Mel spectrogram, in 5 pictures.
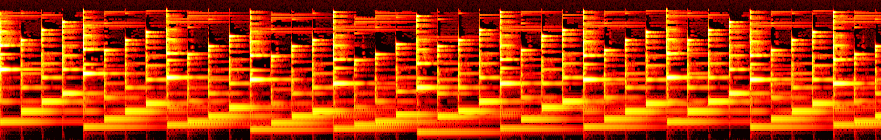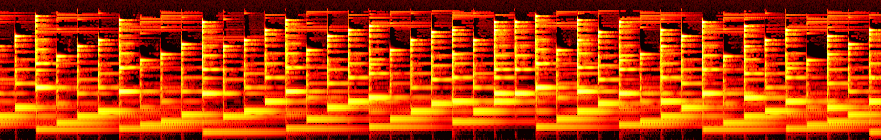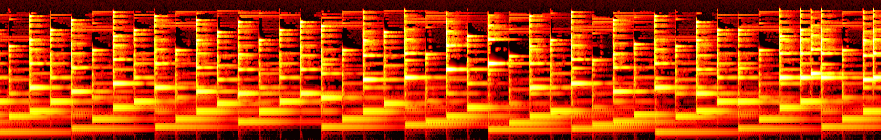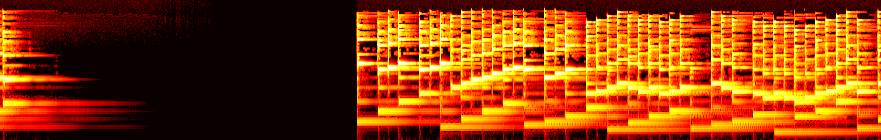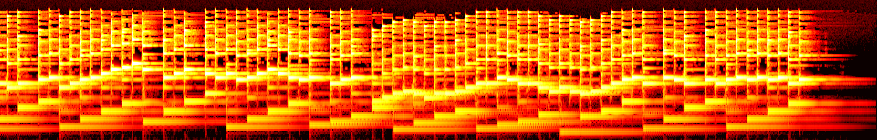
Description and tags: Music Box Playing Pachelbel Canon in D
antique, box, classical, historical, instrumental, mechanism, melancholy, music, musicbox, old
